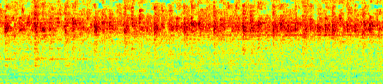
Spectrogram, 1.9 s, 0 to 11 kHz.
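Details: 140 tractor after fitting a new John Deere starter solenoid (previous solenoids failed), throttle fully up: strong crank, then steady even low thump at idle with no stumbles or knocks; normal idle.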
